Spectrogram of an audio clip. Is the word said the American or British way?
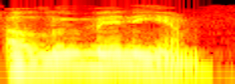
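British. It has five syllables, ending in -ium. The speaker calls it wrong. "for our British listeners"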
